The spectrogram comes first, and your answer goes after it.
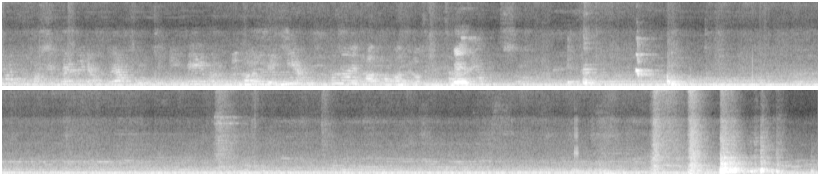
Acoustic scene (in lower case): cafe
